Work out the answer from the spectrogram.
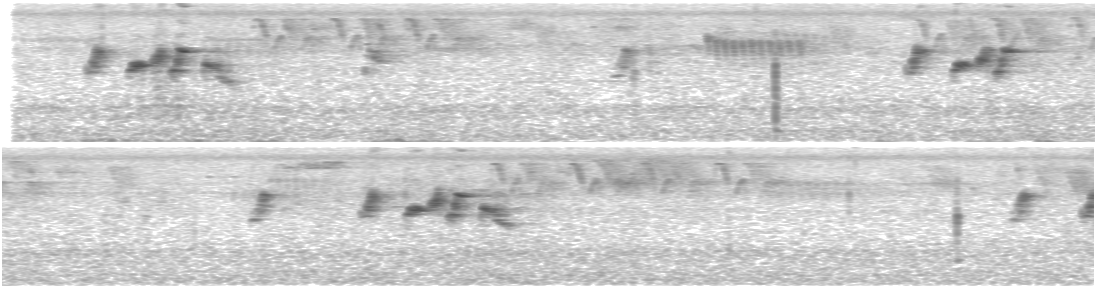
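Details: Red-whiskered bulbul in Vietnam, a wild bird of the Kim Bôi population being lured to a trap by a decoy: short warbled phrases of a few bright notes, repeated every second or two, over a steady background hiss.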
